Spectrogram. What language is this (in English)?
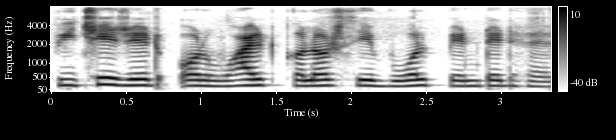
Hindi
